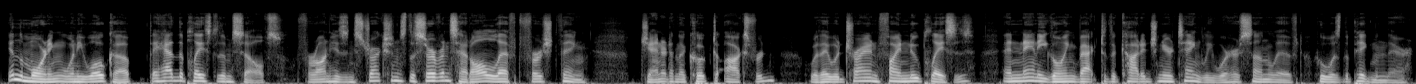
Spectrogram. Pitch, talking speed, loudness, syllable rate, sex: 130 Hz, 235 wpm, -18 LUFS, 6.0 syllables/s, male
